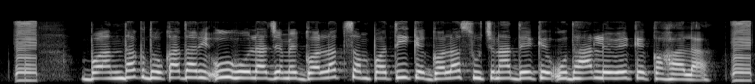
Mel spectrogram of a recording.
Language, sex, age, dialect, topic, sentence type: Bhojpuri, female, <18, Southern / Standard, banking, statement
